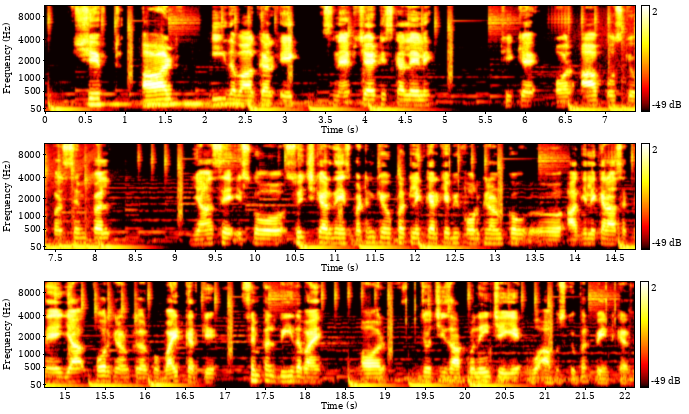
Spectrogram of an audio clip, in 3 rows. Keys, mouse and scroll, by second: 1.8 click, 2.9 ctrl+alt+shift+e, 18.1 b, 19.2 click, 19.6 b, 21.1 [, 21.3 [, 21.4 [, 21.7-22.1 drag.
